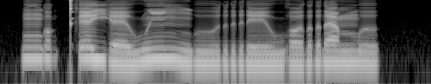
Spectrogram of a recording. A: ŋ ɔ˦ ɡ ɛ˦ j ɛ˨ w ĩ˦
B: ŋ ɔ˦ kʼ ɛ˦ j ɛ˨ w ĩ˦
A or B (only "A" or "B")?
B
